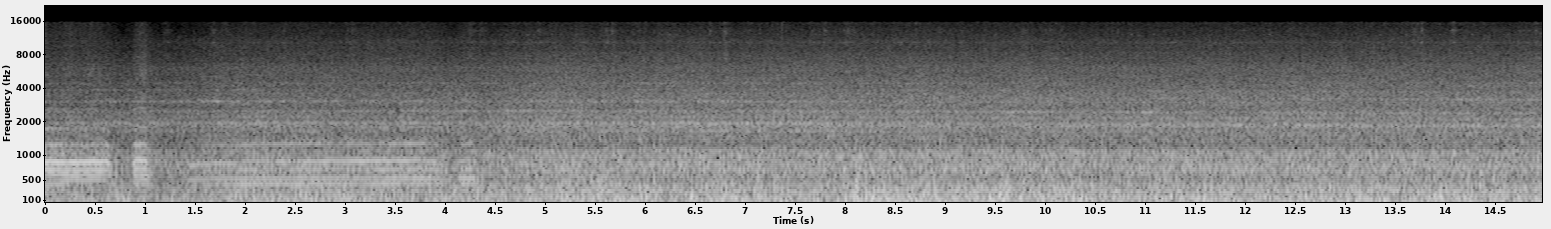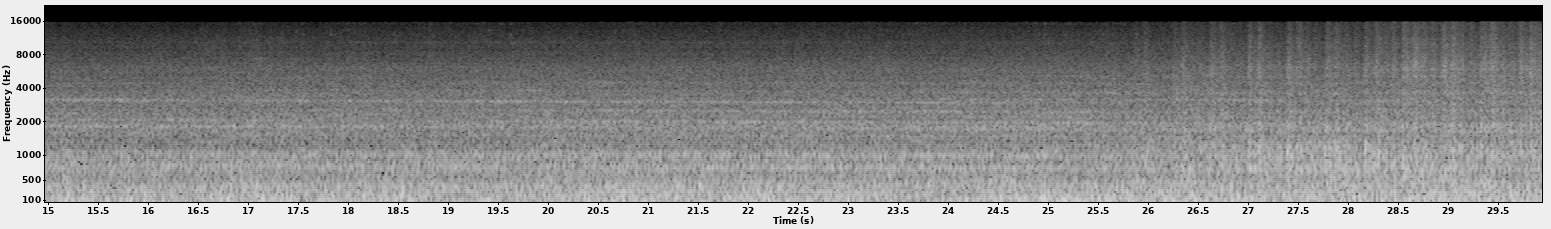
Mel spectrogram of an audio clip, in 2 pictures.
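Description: Two steam-hauled trains running side by side at speed, heard from an open carriage window: a steady rumble and clatter of wheels on rail. A multi-note train whistle sounds for the first few seconds, breaking off briefly about a second in. Near the end a fast, regular beat comes through the noise.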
